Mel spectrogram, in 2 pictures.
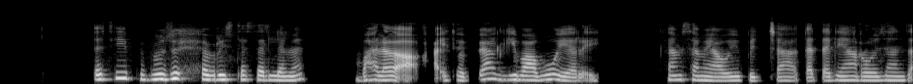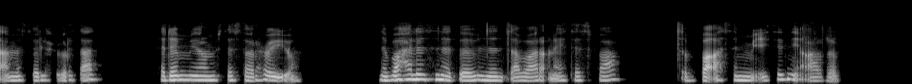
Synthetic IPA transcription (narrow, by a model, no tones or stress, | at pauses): ʔɨt̪ʰibɨbɨzuħħɨβɾizɨt̪ʰɐsɐlːɐmɐ | bahlawiʔa̰χʼaʔit̪ʰjo̞pʼjaɡiβaβo̞jɛɾ̰ʔḭ | kʰɐmsɐmɐjawibɨt͡ʃʼːakʼɐt̪ʼɐlijanɾo̞zanzɨ̰ʔa̰mɐsɐluħɨβɾɨt̪ʰat̪ʰː | ɐd̪ɐmːiɾo̞mzɨt̪ʰɐsɐɾħuɨjːo̞̰m | nɨβaɦlɨnsɨnɐt̪ʼbɐβɨnɨnt͡sʼɐβaɾɨχʼna̰jt̪ʰɐsfa | t͡sʼɨbːa̰χʼasɐmːḭʕit̪ʰɨnjɪ̰χʼɐ̰rːɨ̰β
